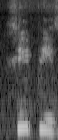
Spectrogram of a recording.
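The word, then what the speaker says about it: Scheepjes: Sheepies yarn, yeah, it's from England. And it's spelled sheepjes, Sheepjes.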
